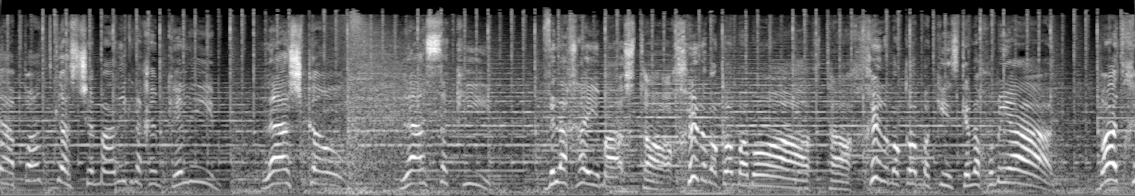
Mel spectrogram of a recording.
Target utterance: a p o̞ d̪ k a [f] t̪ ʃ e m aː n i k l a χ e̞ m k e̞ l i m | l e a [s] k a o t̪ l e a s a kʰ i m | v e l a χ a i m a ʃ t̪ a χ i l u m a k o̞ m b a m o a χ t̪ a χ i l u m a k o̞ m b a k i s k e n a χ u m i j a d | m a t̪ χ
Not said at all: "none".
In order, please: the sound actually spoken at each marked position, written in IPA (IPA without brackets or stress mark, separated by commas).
s, ʃ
